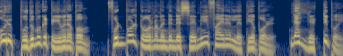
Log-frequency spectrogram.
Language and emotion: Malayalam, surprised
